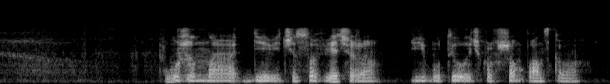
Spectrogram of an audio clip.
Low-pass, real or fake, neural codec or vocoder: 5.4 kHz; fake; vocoder, 22.05 kHz, 80 mel bands, HiFi-GAN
